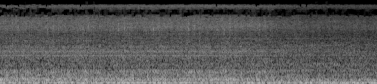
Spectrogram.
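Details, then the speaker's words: 2006 Land Rover LR3 SE V6 after power steering pump, reservoir and hose replacement, fluid topped off and bled: smooth constant idle, even low rumble, no pump whine or groan; normal idle. "There's the oil topped off. Sounds beautiful. There's the new pump right there."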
